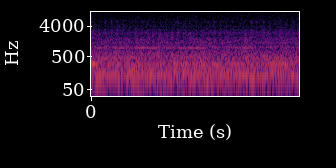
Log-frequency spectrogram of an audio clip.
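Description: Somfy tubular motor in a roller shade running steadily as it lowers the shade, a steady low hum with a faint high whine.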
